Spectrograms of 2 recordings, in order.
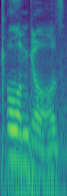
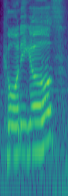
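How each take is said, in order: First: The name sounds like 'corn gores'. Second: The name sounds like 'corny girls'. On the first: The speaker calls it right. "I do know they're called corn gores" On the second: The speaker calls it wrong. "I am definitely mispronouncing it on purpose"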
